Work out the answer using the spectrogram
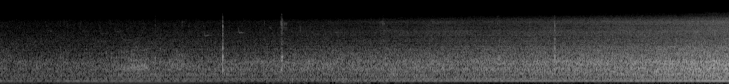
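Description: Diesel multiple-unit passenger train approaching, its engine hum and rushing wheel noise growing steadily louder as it nears. Two sharp clicks come a little after two seconds in and again under a second later.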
